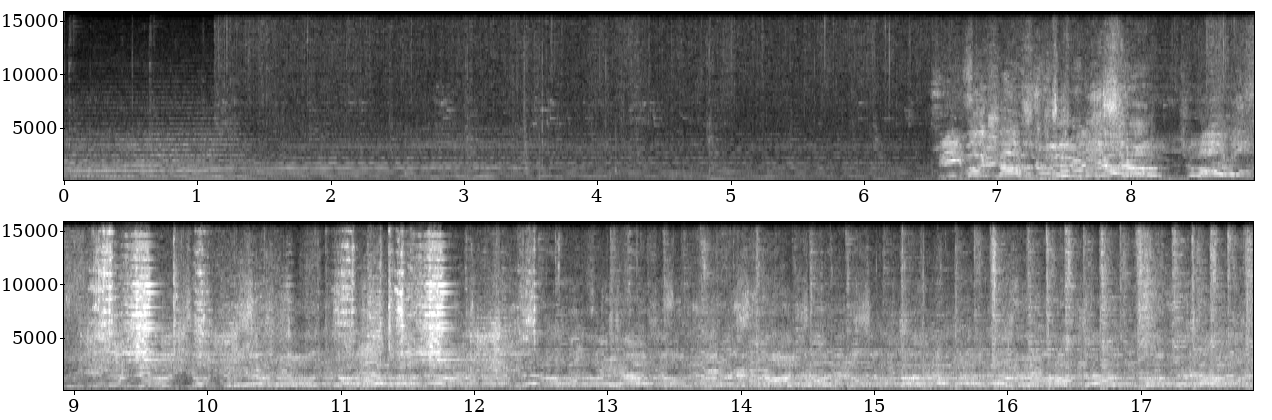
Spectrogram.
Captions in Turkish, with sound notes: Süleyman Şah'ım çok yaşa! -Varol Süleyman Şah'ım! (Kılıç sesleri) -Süleyman Şah'ım çok yaşa! -Süleyman Şah'ım çok yaşa! -Süleyman Şah'ım çok yaşa! -Süleyman Şah'ım çok yaşa! -Süleyman Şah'ım çok yaşa! -Süleyman Şah'ım çok yaşa!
